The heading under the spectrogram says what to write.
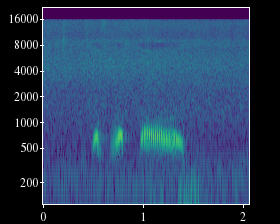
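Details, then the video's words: Spotted dove kept as a trapping decoy, in training, gives two quick soft coos followed by a long, rapidly pulsed, slightly falling coo. "Chim Cu Gáy (trap bird) Tập mồi"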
